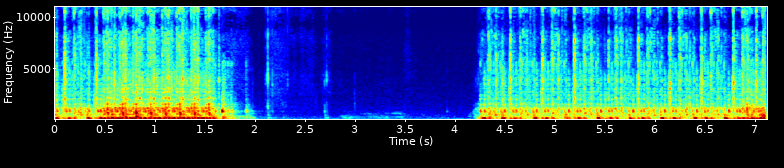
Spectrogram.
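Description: Sewing machine stitching steadily along a curved bag handle, a continuous loud mechanical whir that stops for about two seconds and then resumes.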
